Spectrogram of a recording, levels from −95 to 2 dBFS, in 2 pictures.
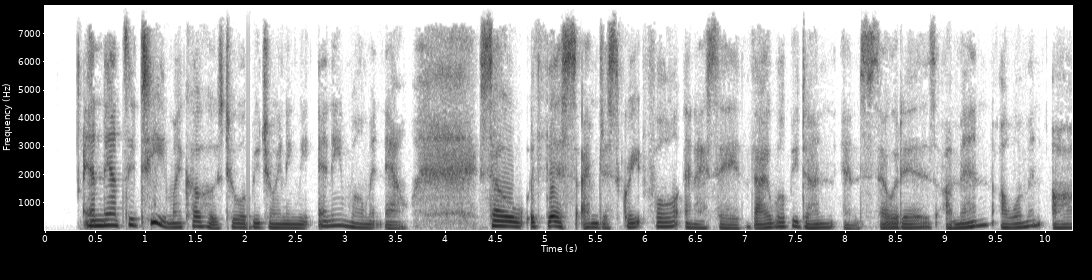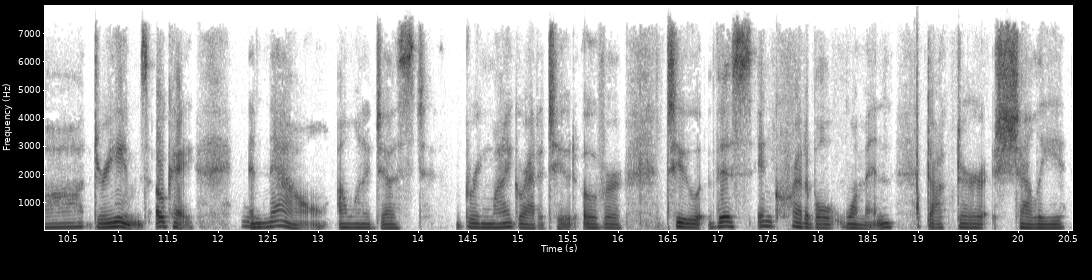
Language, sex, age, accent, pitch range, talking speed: English, female, 40-59, American, 125-155 Hz, 150 wpm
